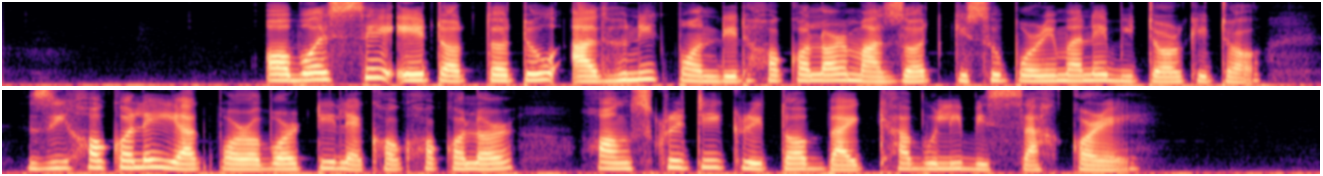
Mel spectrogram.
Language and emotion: Assamese, neutral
